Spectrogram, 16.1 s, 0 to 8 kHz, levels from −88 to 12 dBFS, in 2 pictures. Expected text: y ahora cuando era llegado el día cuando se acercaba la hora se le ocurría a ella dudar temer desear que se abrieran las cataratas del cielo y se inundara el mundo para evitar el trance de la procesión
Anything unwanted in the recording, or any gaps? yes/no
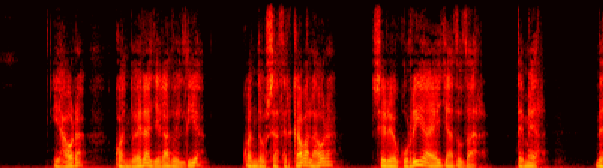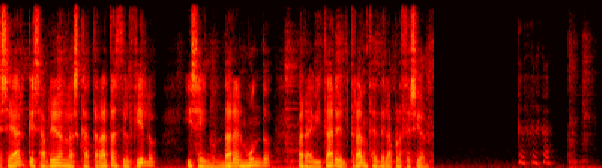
yes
